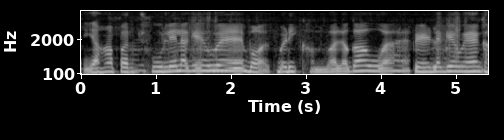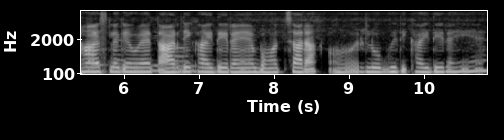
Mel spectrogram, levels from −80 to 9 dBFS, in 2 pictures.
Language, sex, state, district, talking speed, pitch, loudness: Hindi, female, Bihar, Purnia, 190 wpm, 195 Hz, -20 LUFS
